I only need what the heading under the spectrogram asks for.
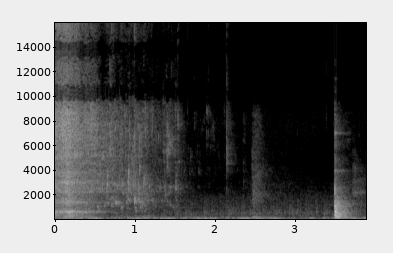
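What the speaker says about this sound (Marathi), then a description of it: "आता ह्याच्यामध्ये बरोबर तेवढंच वाटी पाणी घेतलंय त्यात मी टाकते पाणी" Water pours from a bowl into a pot for modak dough, a loud splashing stream at first that tapers off, followed later by a single sharp drip or clink.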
